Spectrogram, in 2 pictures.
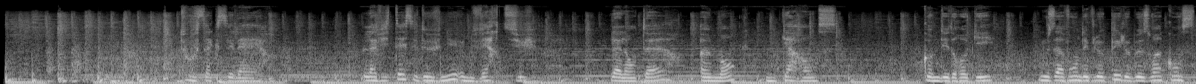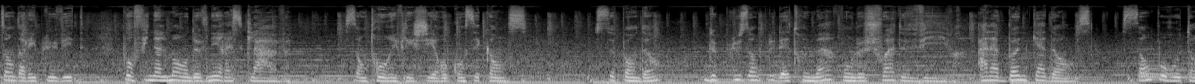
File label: french canada narration; Intimate and airy French Canadian voice.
